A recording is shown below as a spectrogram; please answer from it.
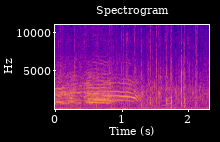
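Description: Several voices calling out together for about a second, ending on a falling pitch, followed by scattered handclaps from the audience.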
